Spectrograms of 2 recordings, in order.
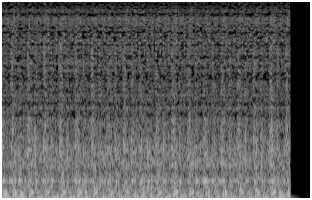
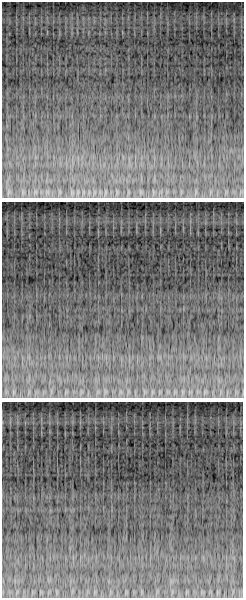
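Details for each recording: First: Yamaha FZ/Fazer motorcycle engine idling steadily with an even, quick putter and no rattle or ticking, after timing chain tensioner replacement fixed the timing chain noise; normal idle. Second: Yamaha FZ/Fazer single-cylinder motorcycle idling with a busy, sewing-machine-like ticking rattle from a slack timing chain, fixed by replacing the timing chain tensioner.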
